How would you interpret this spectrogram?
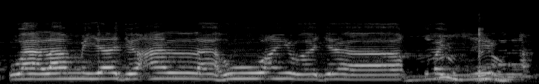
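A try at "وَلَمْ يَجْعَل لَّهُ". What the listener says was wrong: Belum, ainnya belum ngalir. Ainnya walam yaj'al lahu.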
